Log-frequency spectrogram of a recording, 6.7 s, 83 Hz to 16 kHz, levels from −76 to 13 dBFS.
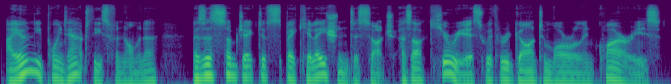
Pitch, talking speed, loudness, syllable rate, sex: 105 Hz, 190 wpm, -18 LUFS, 5.8 syllables/s, male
